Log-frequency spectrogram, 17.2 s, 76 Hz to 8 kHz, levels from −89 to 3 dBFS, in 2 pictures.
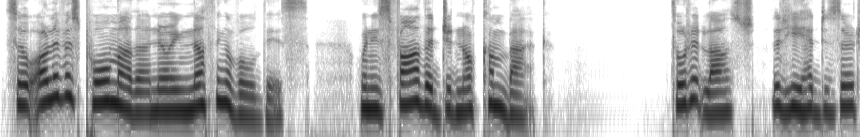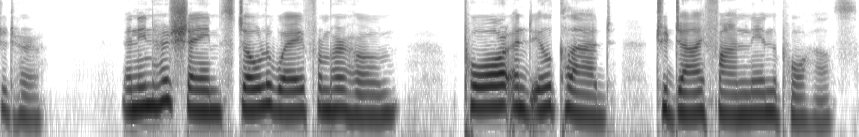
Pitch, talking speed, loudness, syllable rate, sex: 190 Hz, 150 wpm, -18 LUFS, 4.3 syllables/s, female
